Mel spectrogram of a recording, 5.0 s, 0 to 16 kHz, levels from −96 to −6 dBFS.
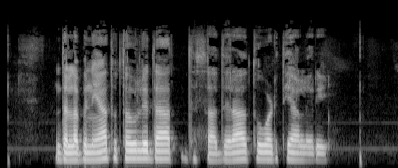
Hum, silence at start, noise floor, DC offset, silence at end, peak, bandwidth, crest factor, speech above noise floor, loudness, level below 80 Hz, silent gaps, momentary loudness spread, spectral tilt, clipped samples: none; 0.7 s; -57 dBFS; under 0.1%; 0.9 s; -4 dBFS; 9.4 kHz; 20 dB; 34 dB; -24 LUFS; -68 dBFS; none; 12 LU; -6 dB/octave; under 0.1%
